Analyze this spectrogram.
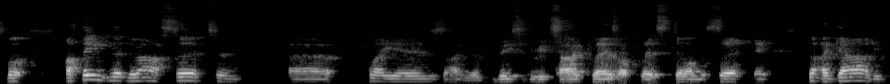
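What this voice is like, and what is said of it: Broad Yorkshire accent. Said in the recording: “I've got quite a broad Yorkshire accent”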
